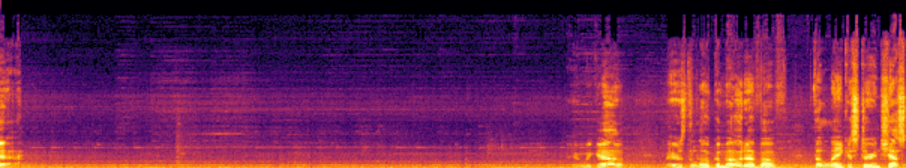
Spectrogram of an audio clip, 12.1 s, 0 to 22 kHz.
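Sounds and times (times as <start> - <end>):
train wheels rumbling on rails: 0.0 - 12.0
faint high squeal: 1.8 - 4.0.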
